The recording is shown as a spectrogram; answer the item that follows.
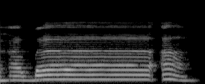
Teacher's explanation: Baknya 4 harokat tetap mad wajib. Karena dia hamzahnya diikutkan.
